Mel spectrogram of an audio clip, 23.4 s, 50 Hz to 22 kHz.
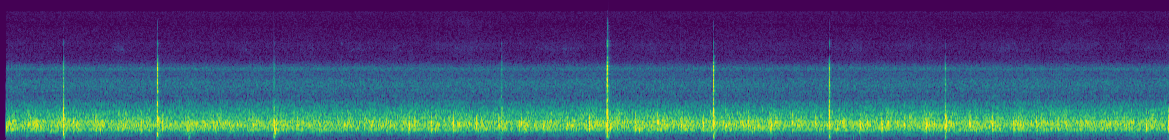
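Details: Fetal heart monitor recording: steady doppler whoosh of fetal heartbeat broken every 2-5 seconds by sharp click-like fetal hiccups; fetal hiccups on heartbeat monitoring.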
